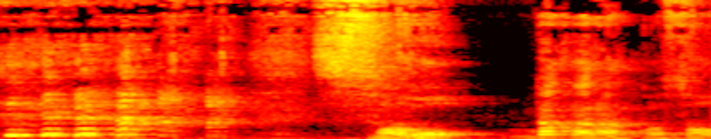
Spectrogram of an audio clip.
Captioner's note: laughs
